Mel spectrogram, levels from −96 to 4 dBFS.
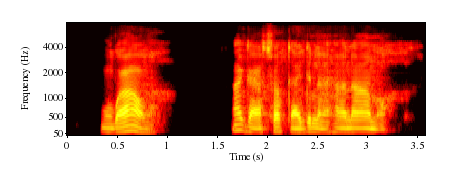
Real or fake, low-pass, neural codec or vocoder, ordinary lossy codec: fake; none; codec, 16 kHz, 4 kbps, X-Codec, HuBERT features, trained on LibriSpeech; none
